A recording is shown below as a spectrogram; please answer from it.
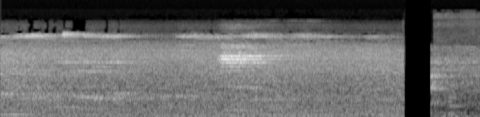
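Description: Wall-mounted oscillating electric fan running with a steady, noisy whir; it cuts off suddenly about five seconds in.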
